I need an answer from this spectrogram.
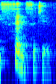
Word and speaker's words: sensitive: it is to be sensitive now don't forget the pronunciation this one the pronunciation is at the beginning listen sensitive here is the next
